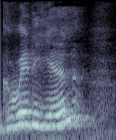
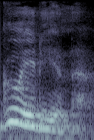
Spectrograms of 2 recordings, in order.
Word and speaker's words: Gwydion: you can pronounce it Gwydion. W in Welsh is pronounced as U. Okay? Two D's together are pronounced as Z. Two L's together are pronounced like an H and an L together.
